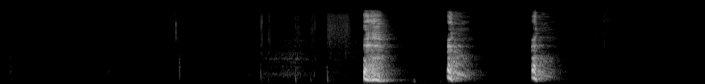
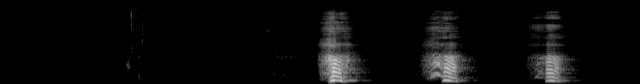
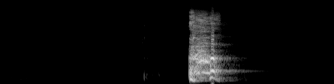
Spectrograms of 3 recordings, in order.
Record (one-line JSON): {"three_cough_length": "7.1 s", "three_cough_amplitude": 28464, "three_cough_signal_mean_std_ratio": 0.2, "exhalation_length": "6.4 s", "exhalation_amplitude": 29222, "exhalation_signal_mean_std_ratio": 0.21, "cough_length": "3.3 s", "cough_amplitude": 29235, "cough_signal_mean_std_ratio": 0.24, "survey_phase": "beta (2021-08-13 to 2022-03-07)", "age": "45-64", "gender": "Male", "wearing_mask": "No", "symptom_none": true, "smoker_status": "Never smoked", "respiratory_condition_asthma": false, "respiratory_condition_other": false, "recruitment_source": "REACT", "submission_delay": "0 days", "covid_test_result": "Negative", "covid_test_method": "RT-qPCR", "influenza_a_test_result": "Unknown/Void", "influenza_b_test_result": "Unknown/Void"}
